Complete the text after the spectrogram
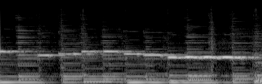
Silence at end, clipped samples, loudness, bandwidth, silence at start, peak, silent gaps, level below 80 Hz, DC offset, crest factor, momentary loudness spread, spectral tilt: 0 s; under 0.1%; -21 LUFS; 14 kHz; 0 s; -8 dBFS; none; -46 dBFS; under 0.1%; 14 dB; 9 LU; -6.5 dB/octave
